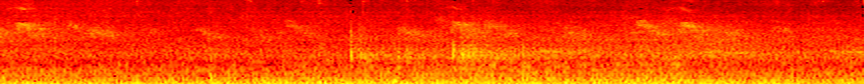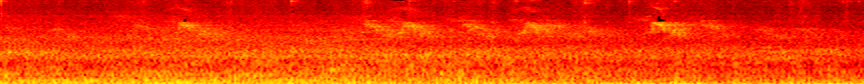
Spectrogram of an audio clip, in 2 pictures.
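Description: Small birds chirping over and over in short, quick calls above a steady low rumble of street ambience.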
